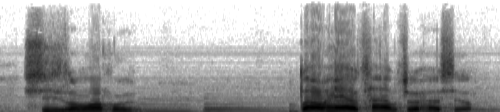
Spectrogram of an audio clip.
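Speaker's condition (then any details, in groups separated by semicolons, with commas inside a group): ALS; speech progressively lost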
